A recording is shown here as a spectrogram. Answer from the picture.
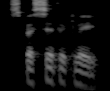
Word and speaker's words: specifically: The A-L is not usually pronounced. For example, basic, basically, specific, specifically, public, publicly.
